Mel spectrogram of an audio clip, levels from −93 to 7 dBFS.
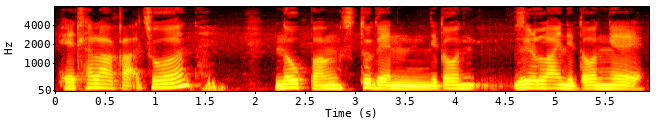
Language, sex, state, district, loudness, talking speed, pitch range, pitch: Mizo, male, Mizoram, Aizawl, -15 LUFS, 120 wpm, 105-130 Hz, 115 Hz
